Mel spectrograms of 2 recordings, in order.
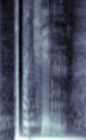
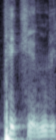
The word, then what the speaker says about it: pricking: And it's in council that she does what we call the pricking, and it's not picking, because a lot of people will get that wrong, and it's called a pricking service.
